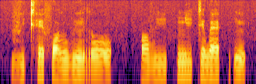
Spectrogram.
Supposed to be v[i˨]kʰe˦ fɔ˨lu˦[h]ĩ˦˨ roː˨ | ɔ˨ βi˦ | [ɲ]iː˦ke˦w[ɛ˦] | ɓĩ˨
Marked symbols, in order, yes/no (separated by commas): yes, no, yes, yes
